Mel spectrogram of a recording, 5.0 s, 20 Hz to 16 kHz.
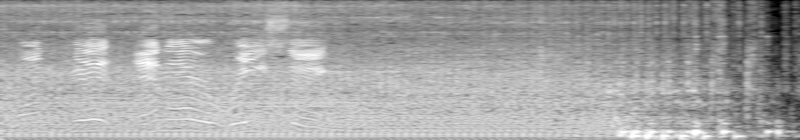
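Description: Predator 224 engine running on an MB200 mini bike, a loud continuous mechanical drone with someone talking over it, the engine note roughening and sputtering toward the end.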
